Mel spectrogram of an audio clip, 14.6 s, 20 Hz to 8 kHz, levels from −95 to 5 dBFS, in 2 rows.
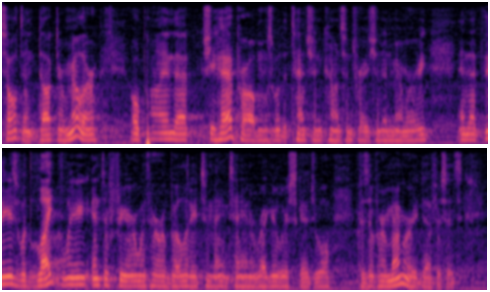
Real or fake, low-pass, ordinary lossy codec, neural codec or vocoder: fake; 7.2 kHz; AAC, 48 kbps; codec, 16 kHz, 4 kbps, FreqCodec, larger model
